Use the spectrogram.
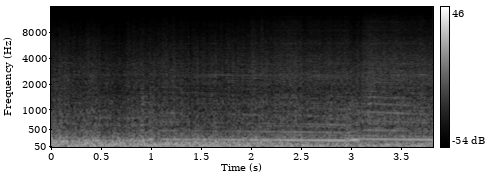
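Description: QJMotor SRK 921 four-cylinder super naked motorcycle, its engine droning loud and steady with a sustained low hum, close by, with no voices.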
